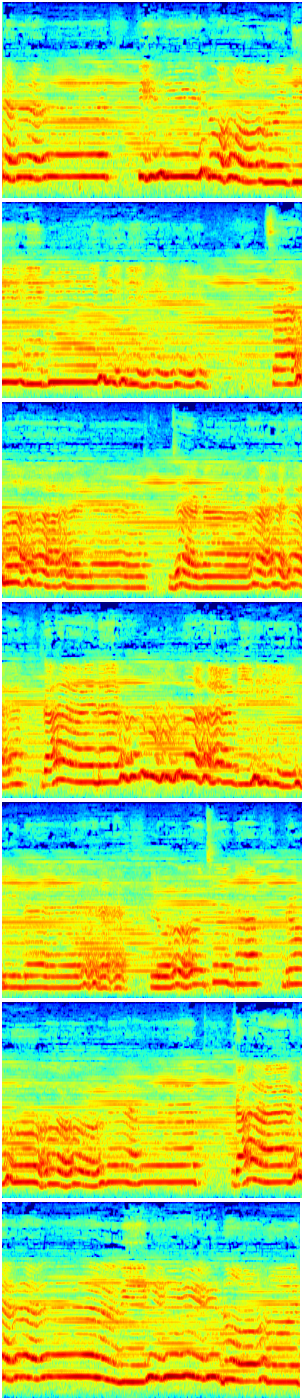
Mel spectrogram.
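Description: A woman singing Carnatic vocal music solo, her voice gliding and oscillating between notes in ornamented phrases, over a steady drone. The voice breaks off briefly for a breath every five or six seconds.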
